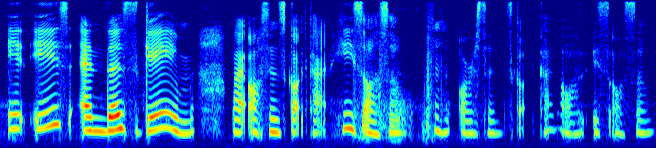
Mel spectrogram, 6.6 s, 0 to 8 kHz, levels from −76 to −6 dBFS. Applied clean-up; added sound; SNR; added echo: none; none; none; none.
